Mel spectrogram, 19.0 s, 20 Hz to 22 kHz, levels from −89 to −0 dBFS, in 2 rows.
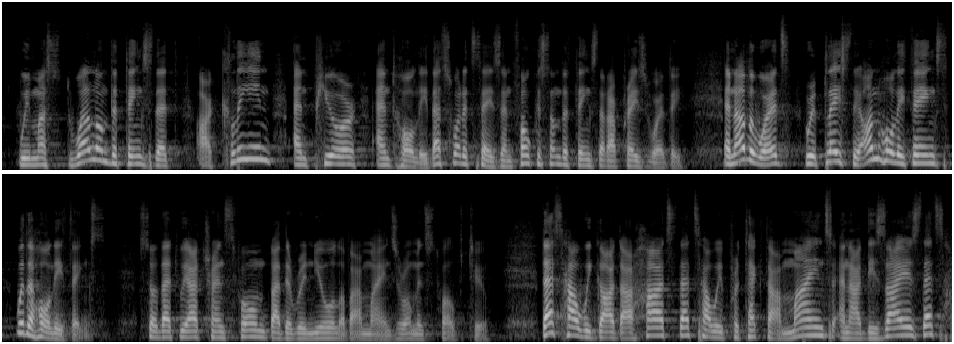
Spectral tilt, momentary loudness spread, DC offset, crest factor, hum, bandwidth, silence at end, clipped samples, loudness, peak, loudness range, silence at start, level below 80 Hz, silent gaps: -6 dB/octave; 10 LU; under 0.1%; 22 dB; none; 13 kHz; 0 s; under 0.1%; -36 LUFS; -14 dBFS; 4 LU; 0.2 s; -80 dBFS; none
